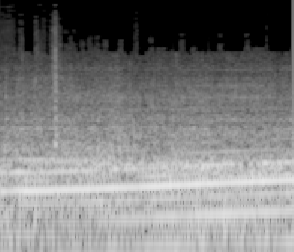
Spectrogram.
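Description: A car on the Silverstone circuit accelerates hard out of a corner, its engine note climbing steadily under load, loud and close, with no talk over it.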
